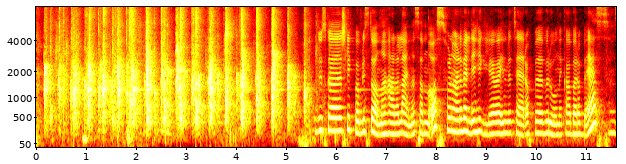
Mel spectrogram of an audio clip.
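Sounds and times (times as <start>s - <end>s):
audience applause: 0.0s - 5.6s
speech: 5.6s - 11.5s.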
